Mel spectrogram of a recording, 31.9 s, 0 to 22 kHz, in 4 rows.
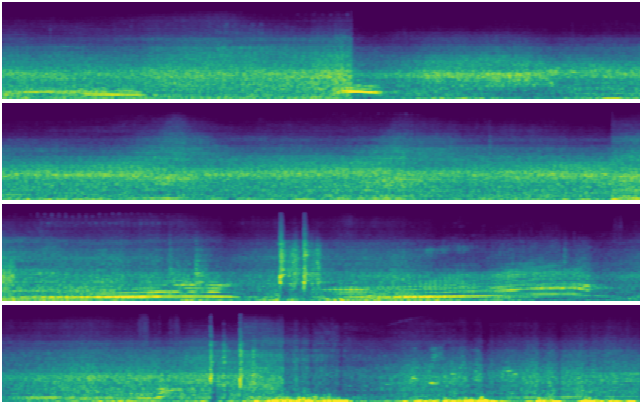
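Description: Supercar engines passing and accelerating in city traffic, with engine notes rising and falling with the revs. Several pulls climb in pitch through the middle. Near the start it is a Lamborghini Aventador SV's V12 driving by.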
